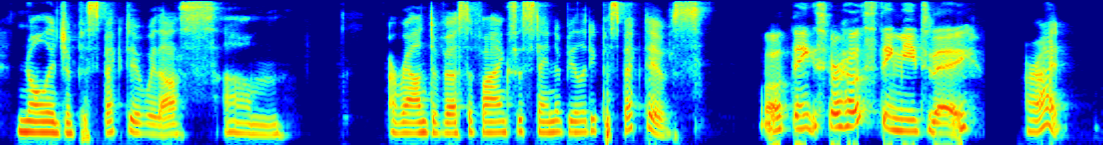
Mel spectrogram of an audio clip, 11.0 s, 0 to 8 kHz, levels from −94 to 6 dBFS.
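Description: No technical faults occur in this speech recording, so there is nothing to describe in time order.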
